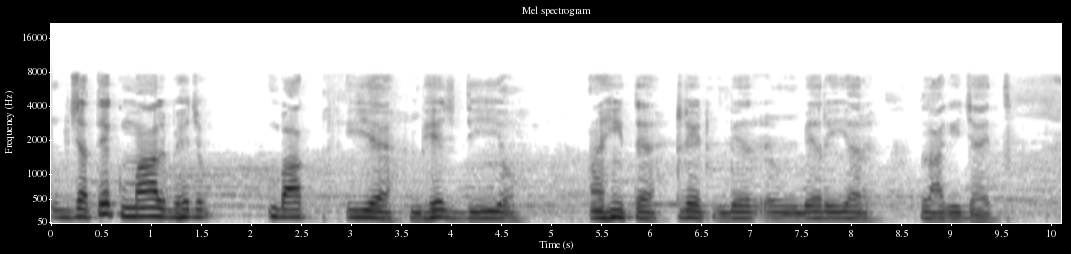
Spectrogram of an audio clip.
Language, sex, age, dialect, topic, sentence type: Maithili, male, 41-45, Bajjika, banking, statement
